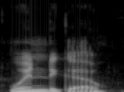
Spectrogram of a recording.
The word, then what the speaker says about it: Wendigo: Is Wendigo.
